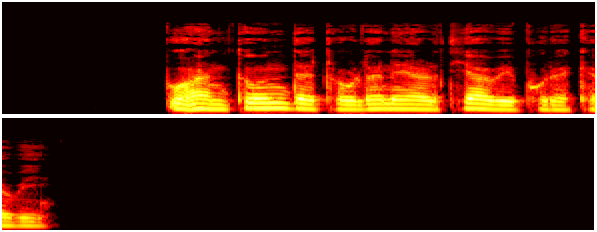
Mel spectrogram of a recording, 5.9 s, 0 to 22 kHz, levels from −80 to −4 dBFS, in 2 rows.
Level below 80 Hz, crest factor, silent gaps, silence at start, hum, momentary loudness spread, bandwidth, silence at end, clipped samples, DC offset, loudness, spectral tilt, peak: -64 dBFS; 20 dB; none; 0.85 s; none; 11 LU; 11 kHz; 2.75 s; under 0.1%; under 0.1%; -18 LUFS; -8 dB/octave; -2 dBFS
